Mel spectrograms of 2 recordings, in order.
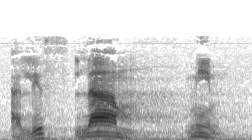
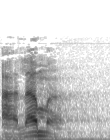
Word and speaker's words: Alif Lam Mim: Alif Lam Mim, bukan alama.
